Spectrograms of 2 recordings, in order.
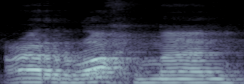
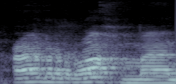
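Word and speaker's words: الرحمن: dengan huruf hamzah yaitu cara membacanya tebal a tebal a arah nanti tidak boleh Rohman Wales Allah ar-rahman salah harus tebal a a Rahman kemudian lafal atau huruf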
